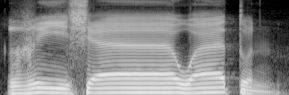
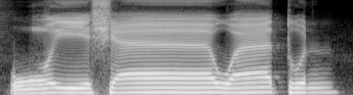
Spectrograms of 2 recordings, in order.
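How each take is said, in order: First: The first sound is said with unrounded, relaxed lips. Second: The first sound is said with rounded, pursed lips. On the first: The speaker calls it right. "Tetap gak boleh monyong ya" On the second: The speaker calls it wrong. "nggak boleh dibaca gini"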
